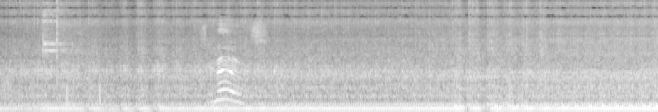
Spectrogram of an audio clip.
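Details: First startup of freshly built engine in diesel mud truck, fluids just added: steady, even diesel idle with a deep regular beat, no knocks or misfires, running smoothly.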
